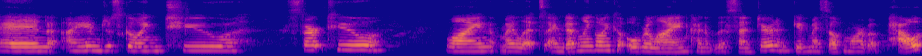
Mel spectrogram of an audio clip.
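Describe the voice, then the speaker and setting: Speaking at a fairly slow pace, this woman has a fairly high, bright and sharp voice, a flat, monotone delivery and big swings in loudness. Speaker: beauty vlogger. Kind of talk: makeup tutorial. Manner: casual, relaxed.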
